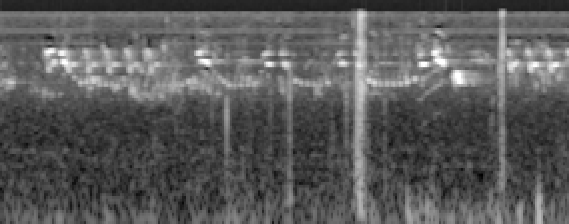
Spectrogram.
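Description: Small birds chirping and calling in quick, high, repeated notes, with two sharp clicks in the second half.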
